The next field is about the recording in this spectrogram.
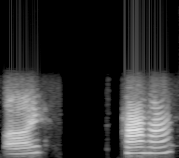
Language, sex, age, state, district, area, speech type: Hindi, female, 18-30, Uttar Pradesh, Chandauli, urban, conversation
